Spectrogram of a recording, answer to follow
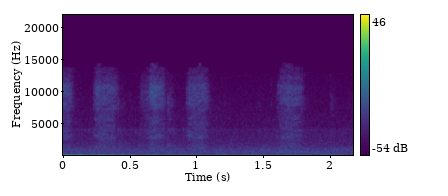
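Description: Short bursts of spray paint hissing from an aerosol can, about five quick sprays in two seconds, with a low bump at the start.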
